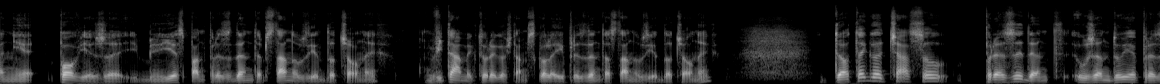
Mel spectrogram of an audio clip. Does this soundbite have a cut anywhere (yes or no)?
no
